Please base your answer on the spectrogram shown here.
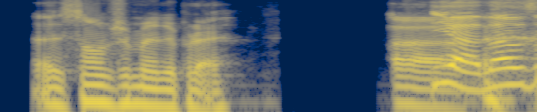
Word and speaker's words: Saint-Germain-des-Prés: It's in English you would think it would be Saint Germain des Prés if you take out the S's out of de and pré.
